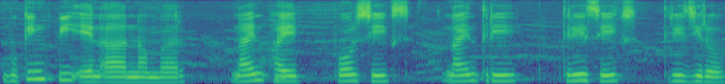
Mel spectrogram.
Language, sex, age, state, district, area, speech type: Santali, female, 45-60, Jharkhand, Bokaro, rural, spontaneous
